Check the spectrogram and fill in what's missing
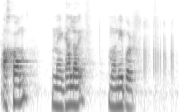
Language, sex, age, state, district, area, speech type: Assamese, male, 18-30, Assam, Sonitpur, rural, spontaneous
